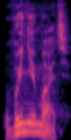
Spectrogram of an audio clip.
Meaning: to take out, to pull out, to draw out, to extract
- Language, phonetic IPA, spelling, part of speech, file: Russian, [vɨnʲɪˈmatʲ], вынимать, verb, Ru-вынимать.ogg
